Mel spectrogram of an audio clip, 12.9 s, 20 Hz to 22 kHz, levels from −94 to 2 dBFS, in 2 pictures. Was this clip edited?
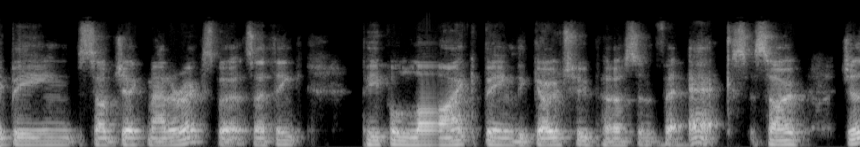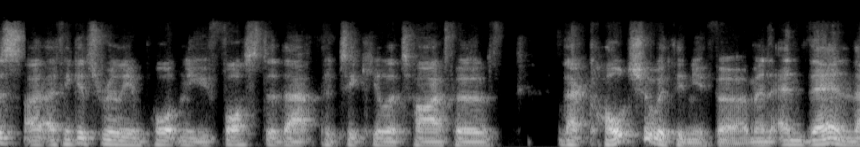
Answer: no; 0 cuts

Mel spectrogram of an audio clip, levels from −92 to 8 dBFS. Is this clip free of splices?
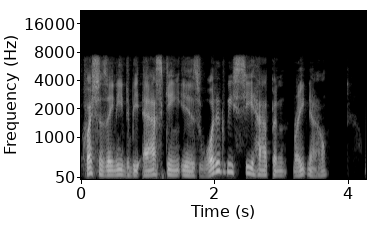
yes; 0 cuts

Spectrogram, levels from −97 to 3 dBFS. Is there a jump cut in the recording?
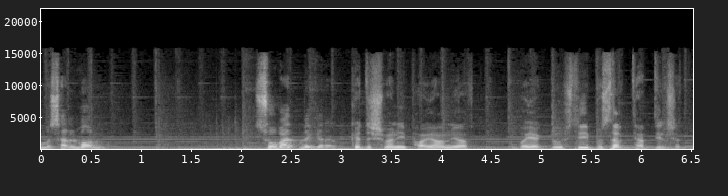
yes; 1 cut; at 2.9 s

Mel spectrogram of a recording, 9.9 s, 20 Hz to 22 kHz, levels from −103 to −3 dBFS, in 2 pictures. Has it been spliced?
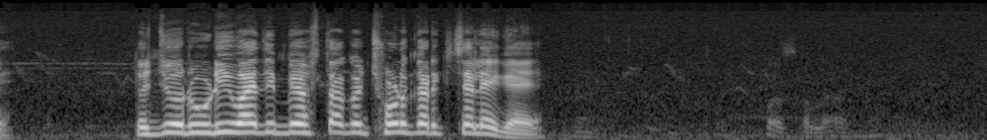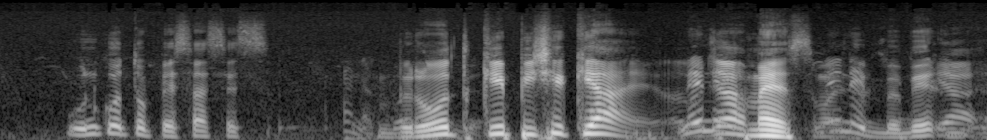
yes; 1 cut; at 6.7 s

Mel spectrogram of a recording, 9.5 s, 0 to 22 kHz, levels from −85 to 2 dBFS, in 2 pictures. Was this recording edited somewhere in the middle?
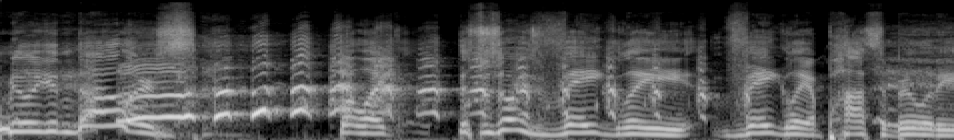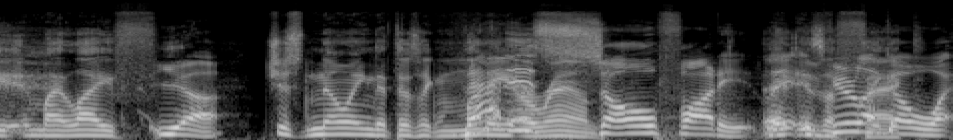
no; 0 cuts

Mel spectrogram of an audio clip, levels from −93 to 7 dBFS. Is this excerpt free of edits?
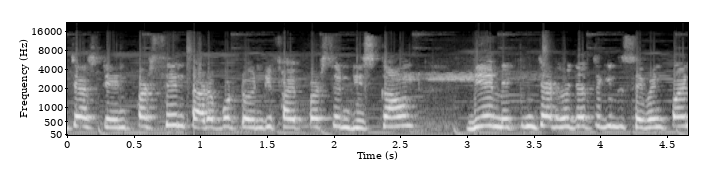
yes; 0 cuts

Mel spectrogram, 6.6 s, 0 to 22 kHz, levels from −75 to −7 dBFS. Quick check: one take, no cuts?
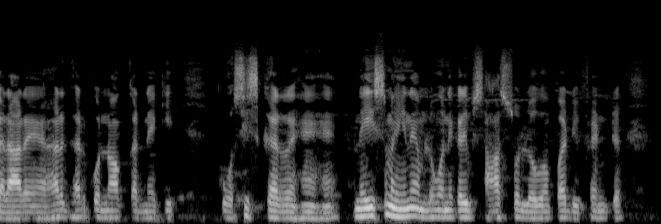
no; 1 cut; at 3.4 s

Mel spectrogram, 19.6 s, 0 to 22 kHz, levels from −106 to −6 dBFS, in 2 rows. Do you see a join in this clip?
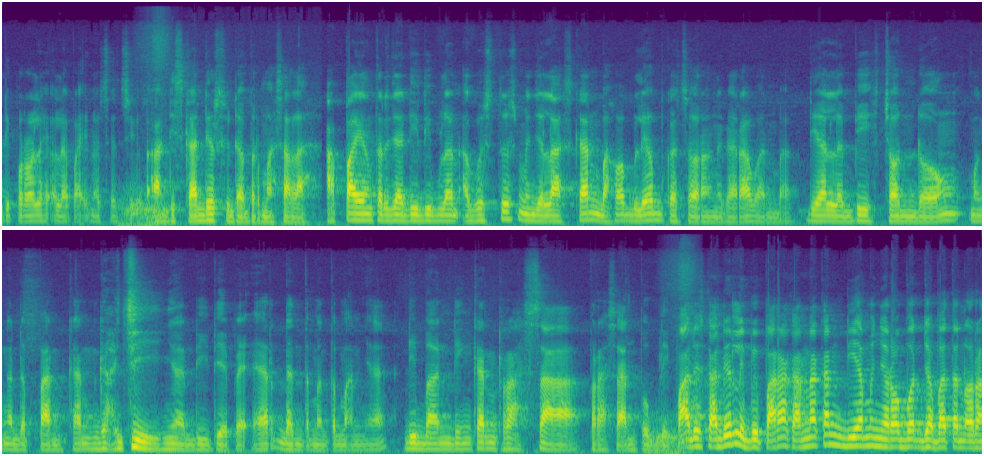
yes; 5 cuts; at 1.5 s, 3.1 s, 7.9 s, 13.7 s, 16.4 s

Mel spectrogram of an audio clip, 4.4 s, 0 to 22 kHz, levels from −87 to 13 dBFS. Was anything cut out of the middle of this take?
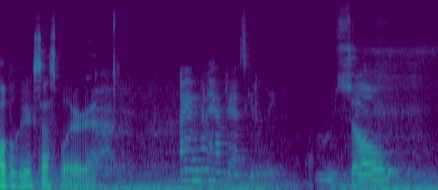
yes; 1 cut; at 3.3 s

